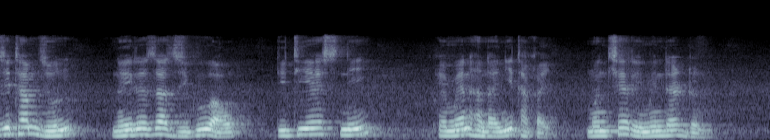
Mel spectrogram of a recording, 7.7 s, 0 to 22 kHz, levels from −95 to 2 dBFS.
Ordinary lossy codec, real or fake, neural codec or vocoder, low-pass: none; real; none; none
